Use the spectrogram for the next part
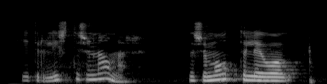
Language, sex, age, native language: Icelandic, female, 40-49, Icelandic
